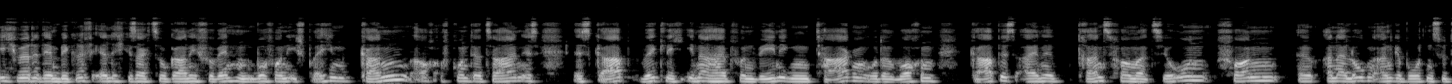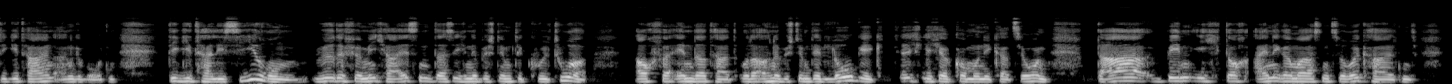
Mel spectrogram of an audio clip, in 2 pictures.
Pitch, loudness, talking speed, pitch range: 135 Hz, -19 LUFS, 135 wpm, 130-145 Hz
